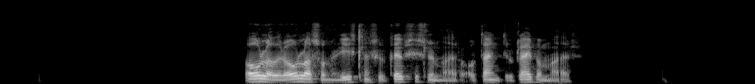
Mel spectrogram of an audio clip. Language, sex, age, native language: Icelandic, male, 40-49, Icelandic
